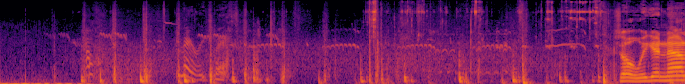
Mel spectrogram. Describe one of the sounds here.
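A horse's hooves thud and crunch on snow.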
